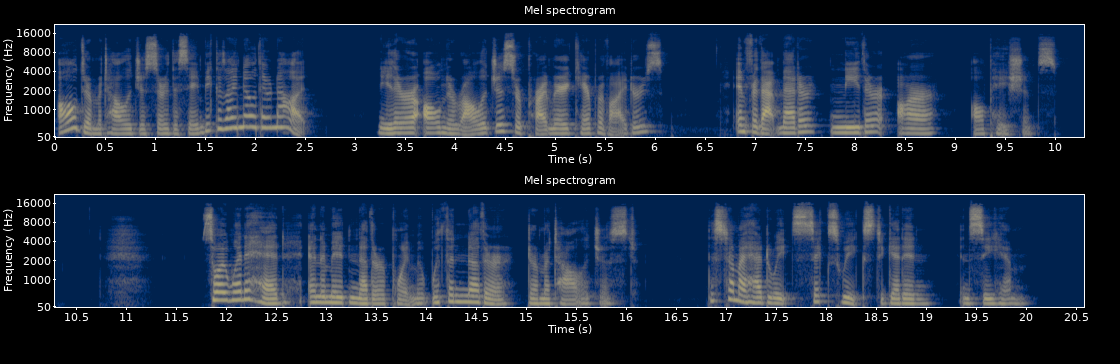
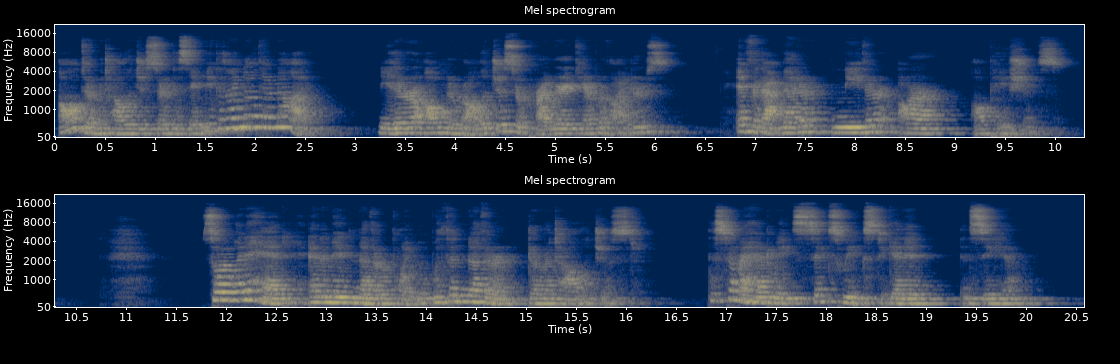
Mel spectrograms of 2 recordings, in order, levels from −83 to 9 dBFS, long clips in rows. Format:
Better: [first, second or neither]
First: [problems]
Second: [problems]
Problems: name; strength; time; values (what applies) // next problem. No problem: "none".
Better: first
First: none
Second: off-mic speech; far // room echo; noticeable; dies away in 0.6 s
